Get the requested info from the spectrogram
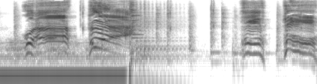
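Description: Cartoon sound effect: a steady low hum that cuts off suddenly about two seconds in, with a character's wordless gliding vocal cries over it, then short groans near the end as the iron character is pulled onto the magnet.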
